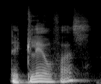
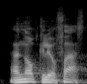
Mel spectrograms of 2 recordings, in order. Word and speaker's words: Cleofás: María, la mujer de Cleofas, que estaba, tiene acento en la, Cleofás, tienes razón, de Cleofás, y que estaba con María Magdalena cuando estaban crucificando a Jesús.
